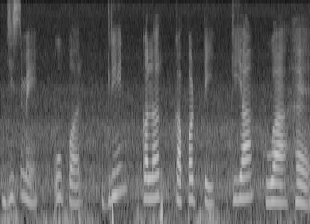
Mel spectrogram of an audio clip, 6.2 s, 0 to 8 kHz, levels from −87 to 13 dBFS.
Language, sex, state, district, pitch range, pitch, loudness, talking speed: Hindi, female, Bihar, West Champaran, 210-255 Hz, 240 Hz, -19 LUFS, 85 wpm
